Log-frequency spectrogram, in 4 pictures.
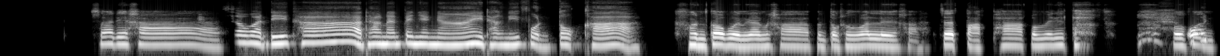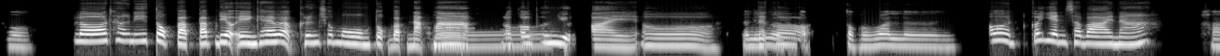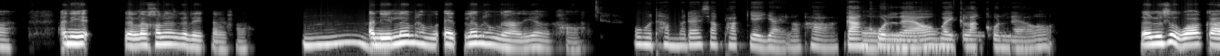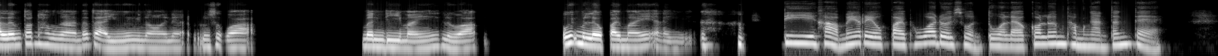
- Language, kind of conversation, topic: Thai, unstructured, คุณคิดอย่างไรกับการเริ่มต้นทำงานตั้งแต่อายุยังน้อย?
- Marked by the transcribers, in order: other background noise; laughing while speaking: "ตาก"; chuckle; drawn out: "อ๋อ"; drawn out: "อ๋อ"; "ยัง" said as "ยืง"; chuckle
